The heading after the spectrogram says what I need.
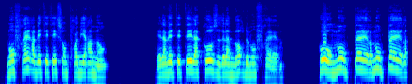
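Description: A man's voice: fairly high pitch, a little mellow, natural voice. A man reading aloud, voicing a dying executioner who begs in anguish for absolution. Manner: pleading, anguished.

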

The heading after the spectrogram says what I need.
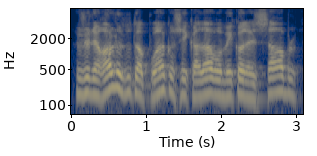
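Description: A man narrating an audiobook in a steady, measured storytelling manner. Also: on the high side. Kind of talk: audiobook reading.

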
